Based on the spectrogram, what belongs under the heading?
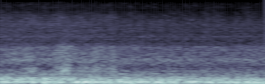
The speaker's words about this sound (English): The fans are like super loud in the car.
